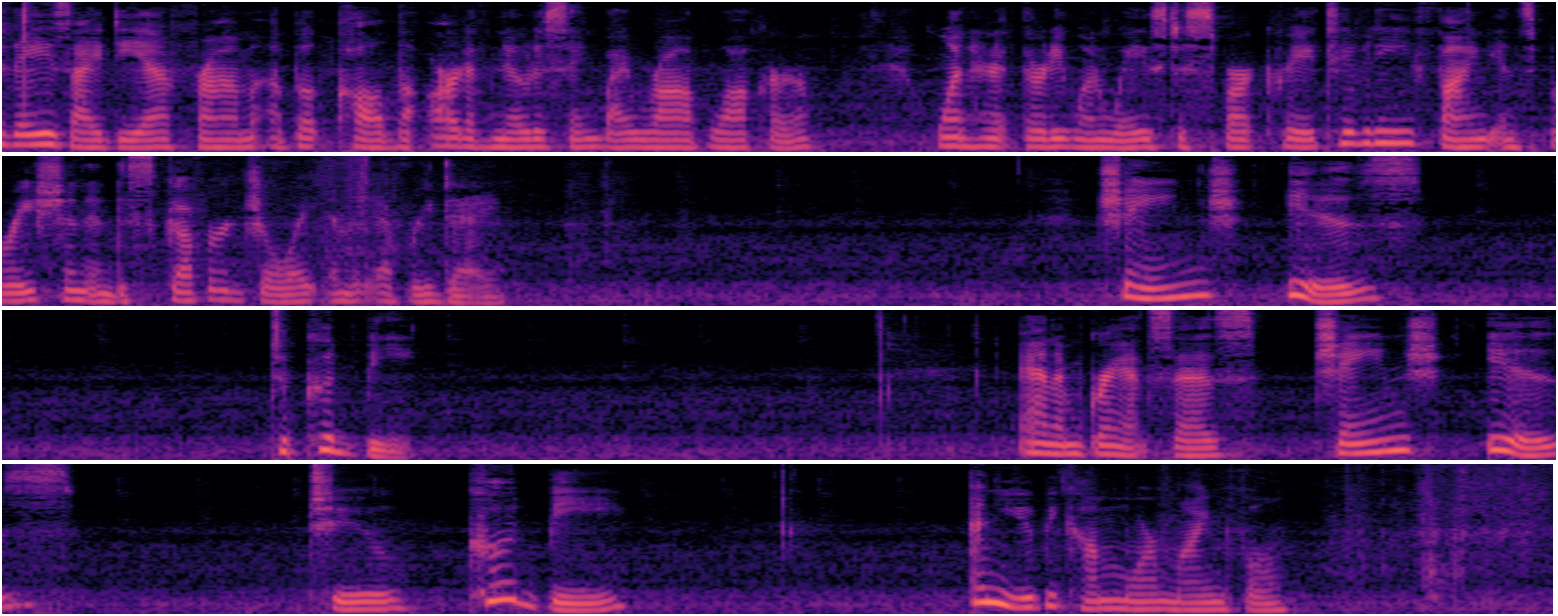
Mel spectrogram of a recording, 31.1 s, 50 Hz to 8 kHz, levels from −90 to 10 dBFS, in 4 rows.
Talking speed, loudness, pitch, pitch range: 85 wpm, -31 LUFS, 155 Hz, 145-195 Hz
